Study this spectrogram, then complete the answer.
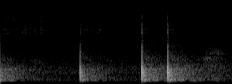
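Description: A pen scratches across paper in a quiet room: a few soft strokes and three distinct taps or quick marks spaced apart, faint and close, with no voices over them.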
